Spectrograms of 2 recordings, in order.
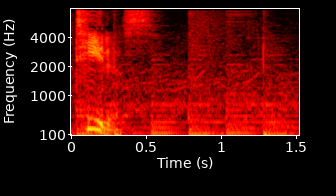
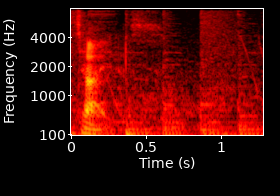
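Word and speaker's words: Tidus: they they made it teenis so if you hear me go back and forth that's why I always thought it was Titus and then they made it teenis however you want to pronounce it I feel both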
